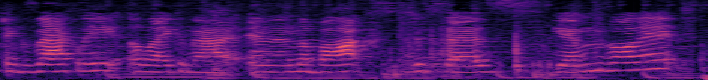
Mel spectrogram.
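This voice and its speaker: A woman's fairly high voice at a very slow pace, with music in the background and audible room echo. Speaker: fashion YouTuber. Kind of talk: unboxing video. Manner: loud, yelling; animated.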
